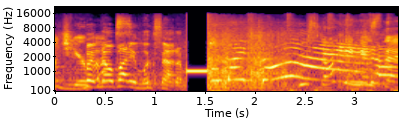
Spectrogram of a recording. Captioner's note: high pitched beep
